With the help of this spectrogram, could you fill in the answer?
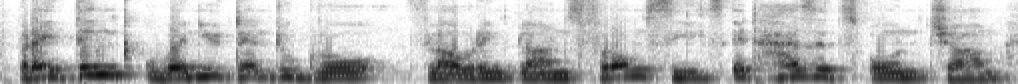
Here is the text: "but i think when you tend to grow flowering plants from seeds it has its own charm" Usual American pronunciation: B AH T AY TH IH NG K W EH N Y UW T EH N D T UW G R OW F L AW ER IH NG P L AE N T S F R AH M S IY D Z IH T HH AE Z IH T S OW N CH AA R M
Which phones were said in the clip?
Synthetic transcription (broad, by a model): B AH T AY T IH NG K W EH N Y UW T EH N D T UW G R OW F L AW ER IH NG P L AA N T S F R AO M S IY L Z IH T HH AE Z IH T S OW N CH AA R M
